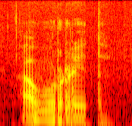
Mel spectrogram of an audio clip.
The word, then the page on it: avorrit: Catalan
